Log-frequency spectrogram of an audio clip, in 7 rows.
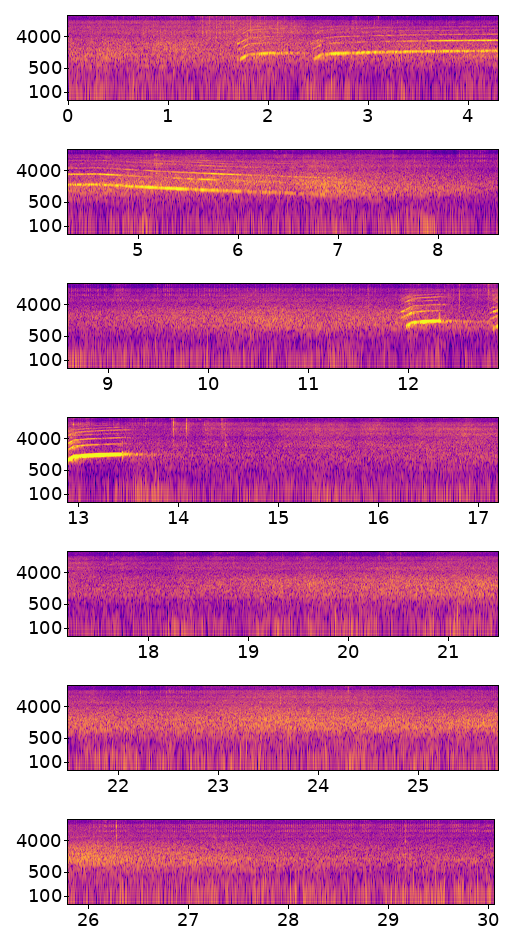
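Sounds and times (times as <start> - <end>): wind rumble on microphone: 0.0 - 30.0
emergency vehicle siren wailing: 1.6 - 7.6, 11.9 - 13.9.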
